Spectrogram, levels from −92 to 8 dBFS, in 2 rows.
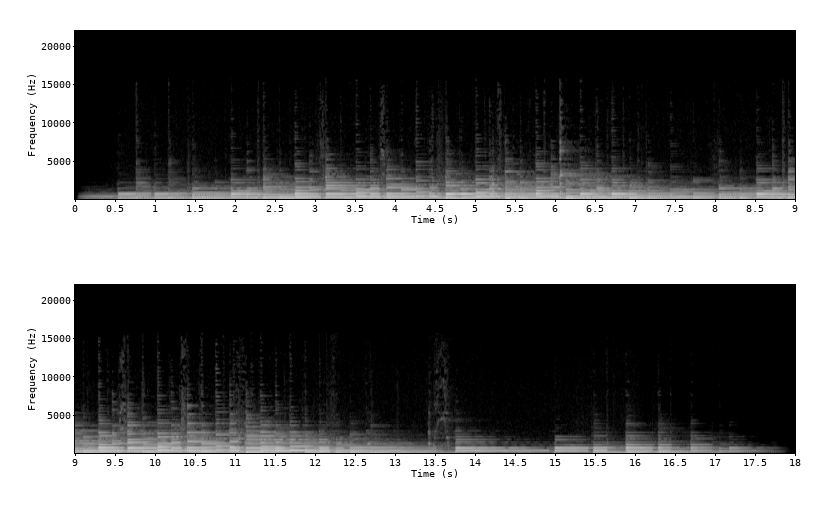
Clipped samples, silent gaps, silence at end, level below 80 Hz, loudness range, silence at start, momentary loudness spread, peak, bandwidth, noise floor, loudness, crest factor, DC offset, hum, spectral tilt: under 0.1%; none; 0.6 s; -50 dBFS; 8 LU; 0.15 s; 13 LU; -8 dBFS; 6.8 kHz; -56 dBFS; -23 LUFS; 16 dB; under 0.1%; none; -8.5 dB/octave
